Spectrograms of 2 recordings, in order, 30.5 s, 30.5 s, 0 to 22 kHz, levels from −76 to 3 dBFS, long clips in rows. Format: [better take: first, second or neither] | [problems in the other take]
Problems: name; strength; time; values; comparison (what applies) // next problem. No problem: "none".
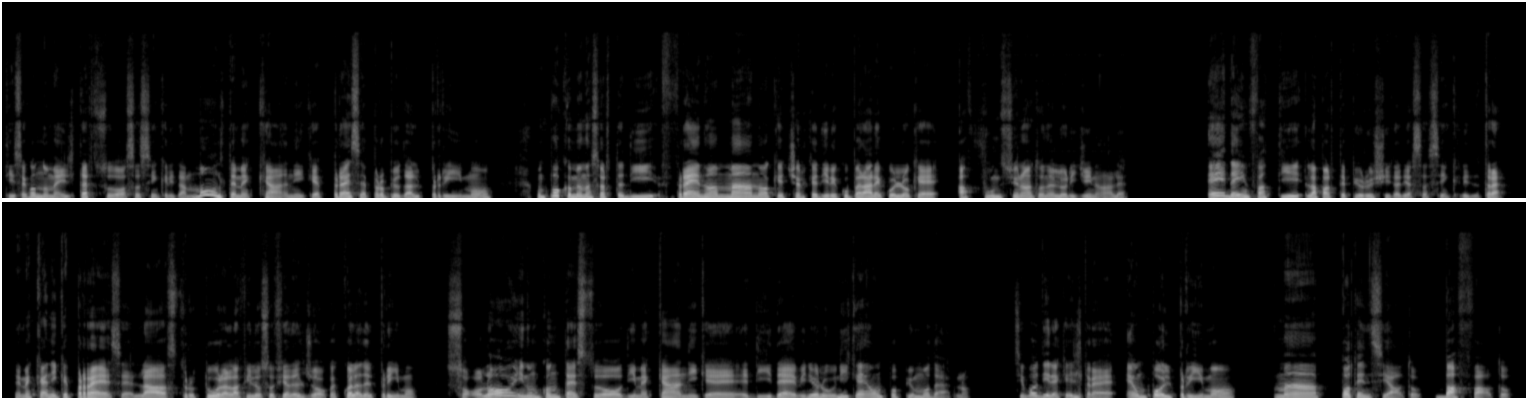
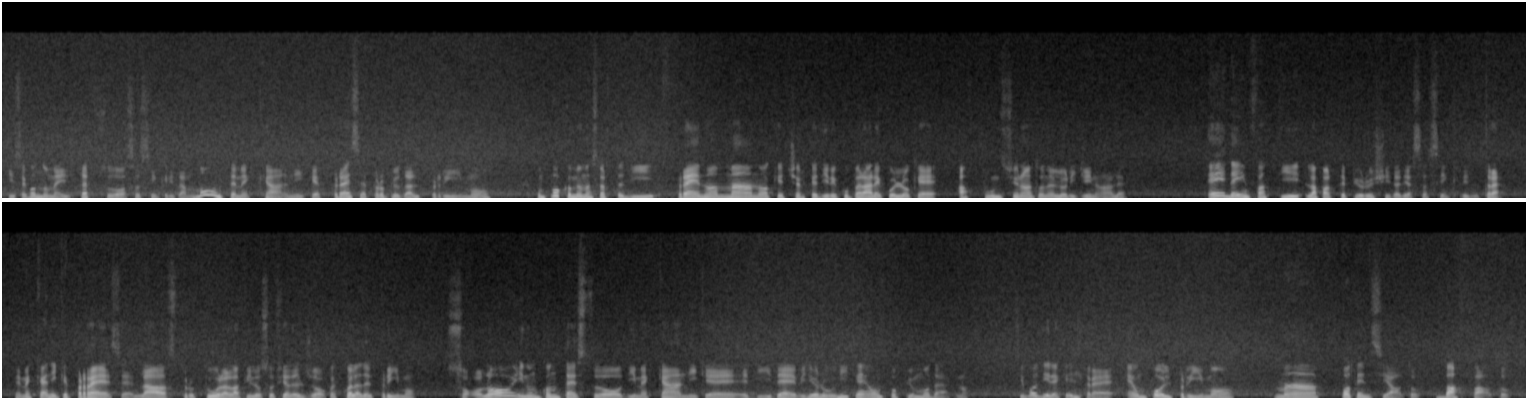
first | hiss; noticeable; throughout; 10 dB below the speech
